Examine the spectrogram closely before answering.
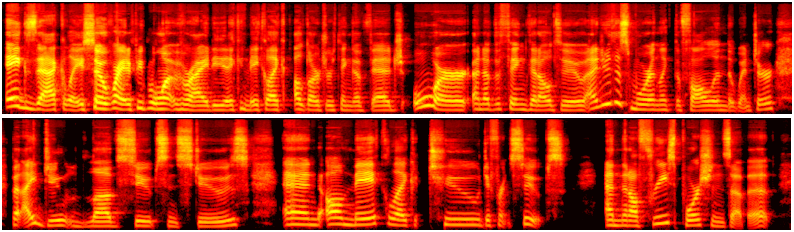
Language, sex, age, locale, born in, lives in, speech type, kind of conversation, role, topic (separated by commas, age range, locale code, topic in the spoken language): English, female, 40-44, en-US, United States, United States, conversation, podcast, guest, What are some practical steps anyone can take to start eating healthier every day?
